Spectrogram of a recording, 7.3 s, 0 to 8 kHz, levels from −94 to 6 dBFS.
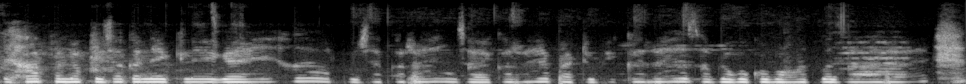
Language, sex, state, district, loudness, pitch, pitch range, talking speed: Hindi, female, Chhattisgarh, Bilaspur, -15 LUFS, 245 Hz, 235-260 Hz, 255 wpm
